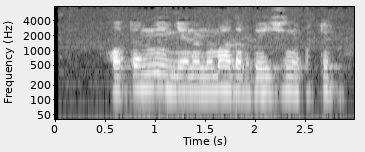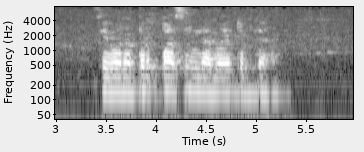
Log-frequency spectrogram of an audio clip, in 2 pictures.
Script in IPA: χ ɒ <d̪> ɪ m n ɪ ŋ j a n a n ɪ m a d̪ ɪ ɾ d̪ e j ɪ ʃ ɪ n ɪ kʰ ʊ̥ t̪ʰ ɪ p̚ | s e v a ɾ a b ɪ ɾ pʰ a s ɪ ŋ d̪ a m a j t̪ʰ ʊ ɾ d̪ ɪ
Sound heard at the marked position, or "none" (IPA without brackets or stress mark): t̪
